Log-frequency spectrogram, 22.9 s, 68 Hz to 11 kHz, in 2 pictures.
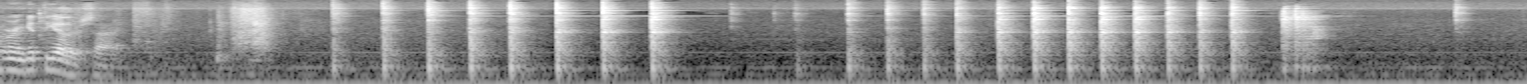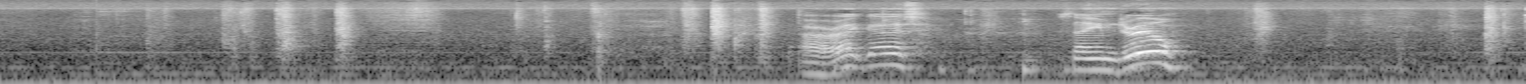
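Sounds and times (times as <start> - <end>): hammer striking steel on anvil: 2.5 - 10.1
anvil ringing: 2.5 - 10.2.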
